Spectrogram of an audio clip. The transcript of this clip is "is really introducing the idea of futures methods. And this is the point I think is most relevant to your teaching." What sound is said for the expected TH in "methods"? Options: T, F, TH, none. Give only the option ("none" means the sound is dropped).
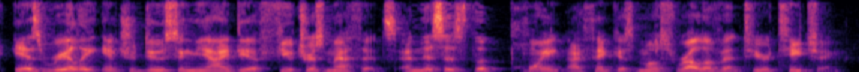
TH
